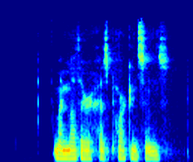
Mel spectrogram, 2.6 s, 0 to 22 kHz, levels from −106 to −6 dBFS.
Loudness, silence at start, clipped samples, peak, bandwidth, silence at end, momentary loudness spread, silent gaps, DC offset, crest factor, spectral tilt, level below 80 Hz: -43 LUFS; 0.7 s; under 0.1%; -28 dBFS; 13 kHz; 0.35 s; 8 LU; none; under 0.1%; 16 dB; -4.5 dB/octave; -80 dBFS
